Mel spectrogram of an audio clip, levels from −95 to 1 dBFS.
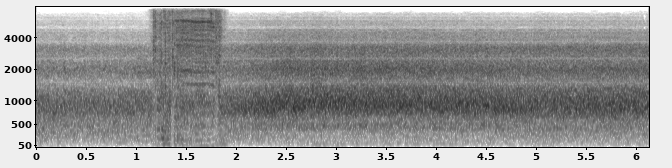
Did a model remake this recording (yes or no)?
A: yes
